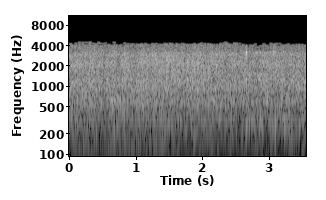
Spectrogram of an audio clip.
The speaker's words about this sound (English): Naturally, the act is met with a great deal of approval from the audience, as you can hear by the applause.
